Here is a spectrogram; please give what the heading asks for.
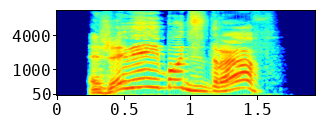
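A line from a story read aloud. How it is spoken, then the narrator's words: Sudden shout. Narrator (Russian): вдруг закричал Заглоба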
